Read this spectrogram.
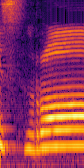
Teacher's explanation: Ra baca dengan tebal, ra baris atas tafkhim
